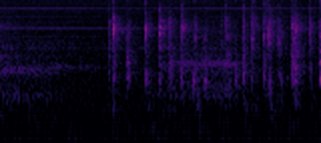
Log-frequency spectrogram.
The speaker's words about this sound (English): So I'll type out a definition, but but it's going to look something like this.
